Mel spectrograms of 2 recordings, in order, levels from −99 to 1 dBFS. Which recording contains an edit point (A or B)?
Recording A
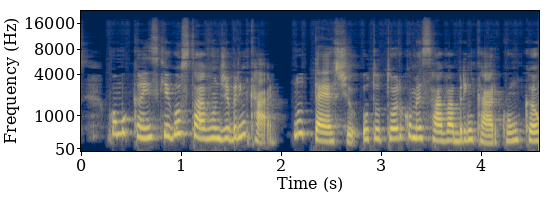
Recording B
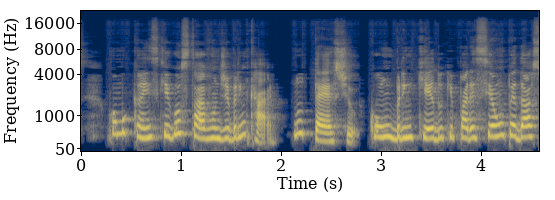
B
